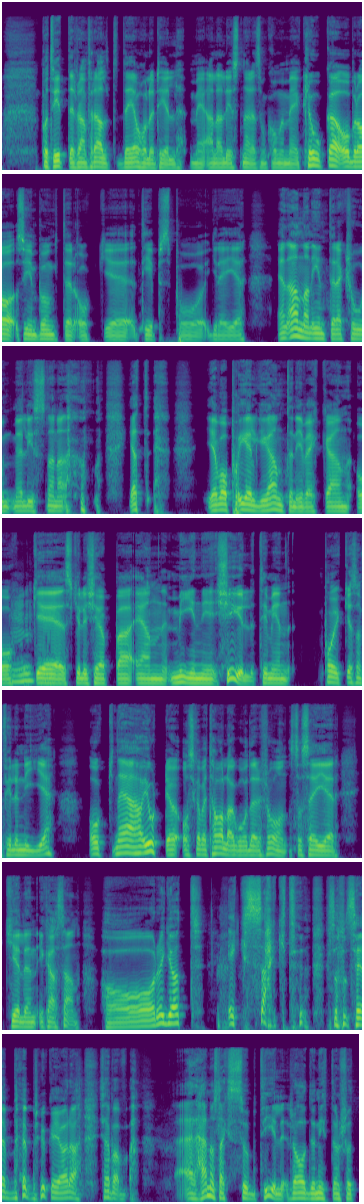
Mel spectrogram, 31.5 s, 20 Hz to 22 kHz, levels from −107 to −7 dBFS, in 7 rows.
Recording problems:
none

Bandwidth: 15 kHz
